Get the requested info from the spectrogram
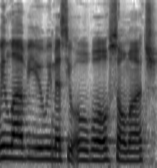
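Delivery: choked up, emotional, fighting back tears. Thanking a viewer and remembering a community member who is gone: emotional, near tears. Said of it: "Sorry, guys".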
